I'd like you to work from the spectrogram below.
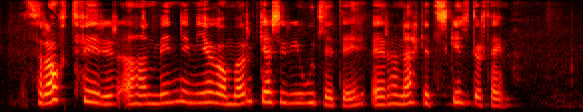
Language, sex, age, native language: Icelandic, female, 50-59, Icelandic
